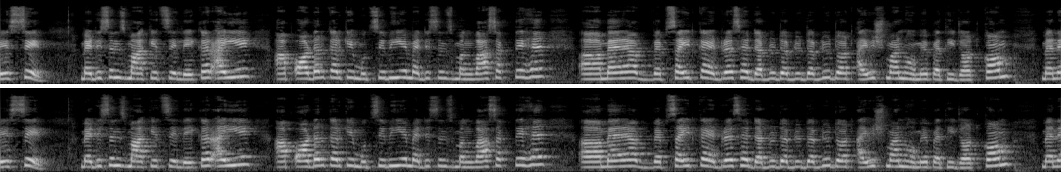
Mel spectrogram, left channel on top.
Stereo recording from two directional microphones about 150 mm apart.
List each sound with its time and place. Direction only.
0.0 s a woman's voice: 10° left (ahead or behind)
